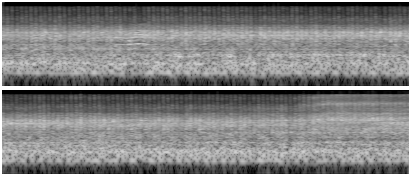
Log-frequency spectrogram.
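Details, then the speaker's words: Daihatsu Taft GT diesel after piston rings and all eight valves replaced, warmed up: steady, even idle clatter with no stumble; previous rough start-up misfire and smoke gone, runs normal. "Berhasil kawan, alhamdulillah normal kawan."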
